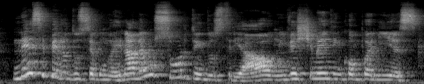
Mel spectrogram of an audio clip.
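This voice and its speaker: A woman speaks at a fairly quick pace and a high pitch, her pitch swinging very widely, with audible room echo and noticeable background noise. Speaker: history teacher. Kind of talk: lecture. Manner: fast.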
